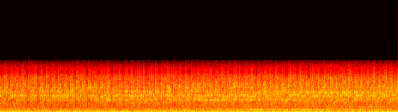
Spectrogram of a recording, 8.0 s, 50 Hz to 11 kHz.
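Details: LS1 aluminum V8 from a C5 Corvette, on 10W-30 conventional oil, cold idle: loose, uneven knock about two per second over the rumble; owner suspects piston slap, unconfirmed; runs strong, no leaks or smoke.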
